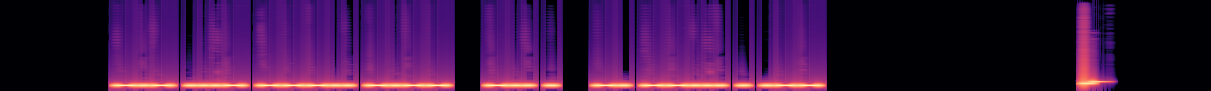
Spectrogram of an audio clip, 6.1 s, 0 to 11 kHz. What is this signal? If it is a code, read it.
Morse code, heard as a keyed tone, about 40 wpm, 700 Hz. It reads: KV8Y DE N7EW
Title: USA Callsign DE Callsign - 4 Characters - 40wpm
